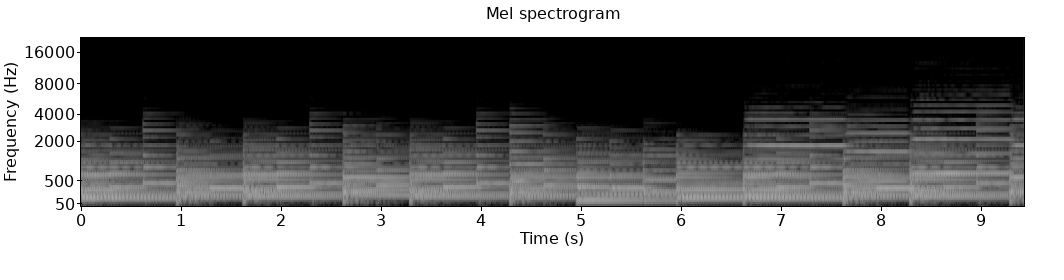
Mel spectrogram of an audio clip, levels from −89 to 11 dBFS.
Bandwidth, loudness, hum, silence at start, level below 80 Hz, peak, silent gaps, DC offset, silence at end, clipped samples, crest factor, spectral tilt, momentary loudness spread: 7.4 kHz; -31 LUFS; none; 0 s; -62 dBFS; -16 dBFS; none; under 0.1%; 0 s; under 0.1%; 14 dB; -9 dB/octave; 4 LU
